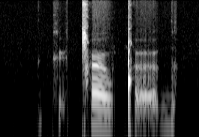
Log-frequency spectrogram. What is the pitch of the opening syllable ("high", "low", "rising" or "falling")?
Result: high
